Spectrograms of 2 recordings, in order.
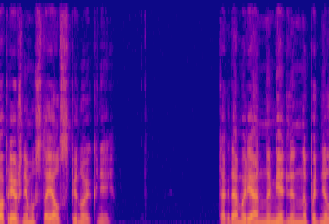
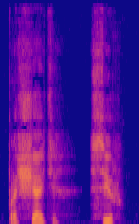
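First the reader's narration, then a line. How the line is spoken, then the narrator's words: Breathed out. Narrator (Russian): выдохнула она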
